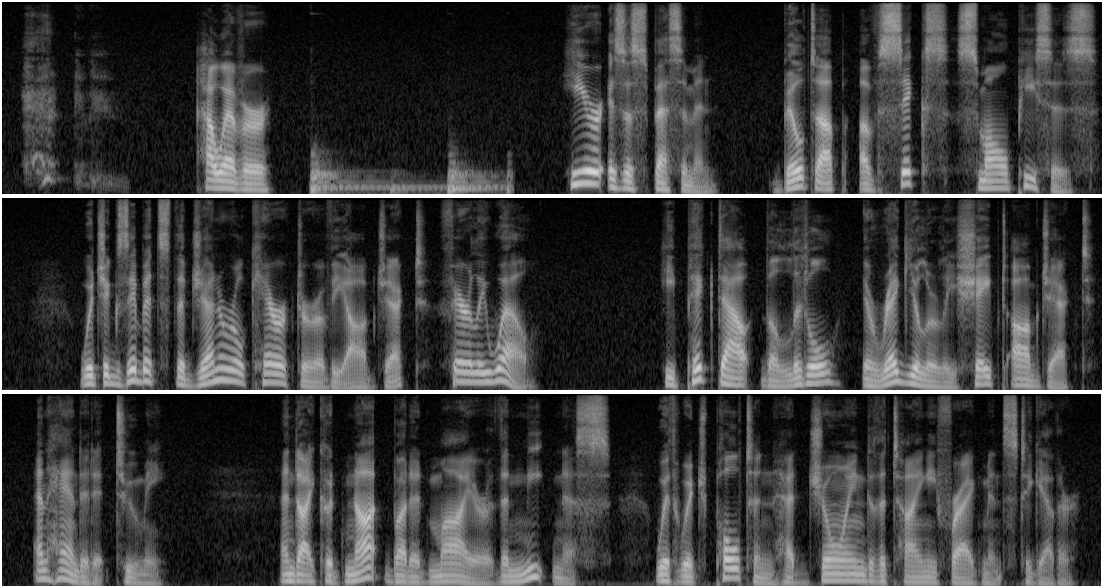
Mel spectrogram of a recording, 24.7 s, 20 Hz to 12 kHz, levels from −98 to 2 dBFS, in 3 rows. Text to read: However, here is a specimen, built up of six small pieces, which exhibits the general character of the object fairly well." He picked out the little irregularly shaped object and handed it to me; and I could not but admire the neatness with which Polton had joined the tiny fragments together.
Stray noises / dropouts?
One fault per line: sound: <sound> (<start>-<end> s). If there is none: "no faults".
sound: throat clearing (0.1-1.0 s)
sound: tap (2.3-3.8 s)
